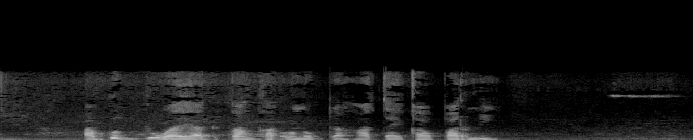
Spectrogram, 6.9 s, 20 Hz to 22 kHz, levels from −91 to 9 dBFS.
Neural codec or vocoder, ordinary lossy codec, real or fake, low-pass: none; AAC, 32 kbps; real; 10.8 kHz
